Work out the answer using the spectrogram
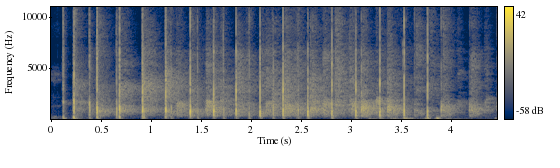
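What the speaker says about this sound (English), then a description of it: "Let's clap it up." Hands clap in a steady, brisk rhythm at a religious class gathering, about twenty sharp, close claps evenly spaced with no talking.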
